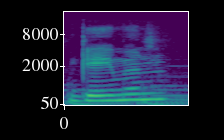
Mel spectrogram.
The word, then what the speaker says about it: Gaiman: It's pronounced... Oh, it is actually Gaiman. See, I wasn't sure if it was Gaiman or Gaiman.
